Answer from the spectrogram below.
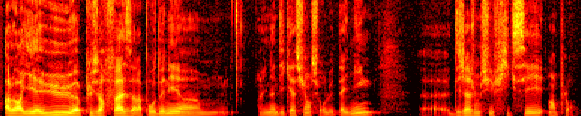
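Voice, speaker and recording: A man's voice: medium pitch, moderate pace. A man in his forties from Senegal, a guest author answering interview questions, telling stories with many hesitations and restarts. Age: 40s. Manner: animated storyteller, frequent hesitations and restarts. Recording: echoey room.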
